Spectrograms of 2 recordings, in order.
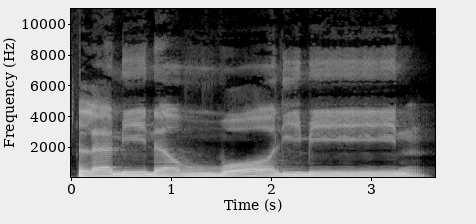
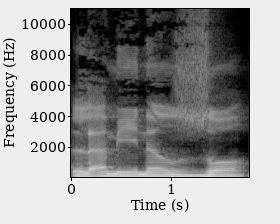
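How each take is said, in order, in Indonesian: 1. Konsonannya adalah bunyi dh bersuara yang berat. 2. Konsonannya terdengar seperti bunyi z. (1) "Semisal ketika kita mengucapkan" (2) "tidak mirip zai"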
